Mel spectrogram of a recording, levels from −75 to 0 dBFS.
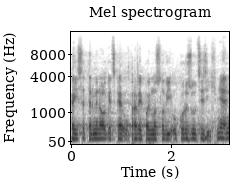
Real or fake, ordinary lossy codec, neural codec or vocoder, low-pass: fake; AAC, 48 kbps; vocoder, 44.1 kHz, 128 mel bands, Pupu-Vocoder; 14.4 kHz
